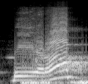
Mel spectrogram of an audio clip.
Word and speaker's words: birabbikum: Birabbikum, nah gitu kan kalau ada musyaddah tuh. Birabbikum. Jangan birabbikum, salah.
